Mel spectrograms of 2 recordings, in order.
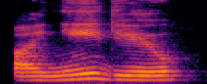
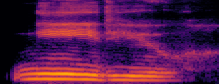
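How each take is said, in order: First: It sounds scolding, like someone in trouble. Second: It sounds seductive and full of desire.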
